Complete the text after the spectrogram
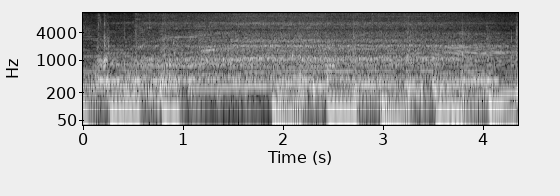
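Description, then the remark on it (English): An electric mixer whirs steadily, beating egg whites in a bowl until frothy for a meringue, with a rhythmic low churning pulse under the constant high motor hum. No one speaks. “And now I'm gonna get them frothy.”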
